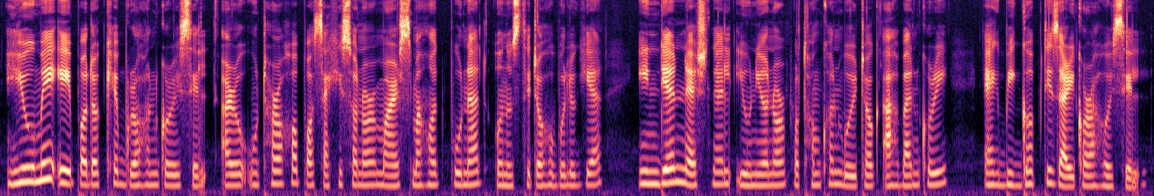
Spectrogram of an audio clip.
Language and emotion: Assamese, neutral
